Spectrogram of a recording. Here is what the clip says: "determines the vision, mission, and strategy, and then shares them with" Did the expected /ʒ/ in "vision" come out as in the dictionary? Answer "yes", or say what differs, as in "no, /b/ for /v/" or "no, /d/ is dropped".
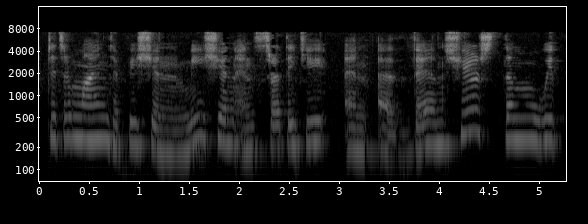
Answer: no, /ʃ/ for /ʒ/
